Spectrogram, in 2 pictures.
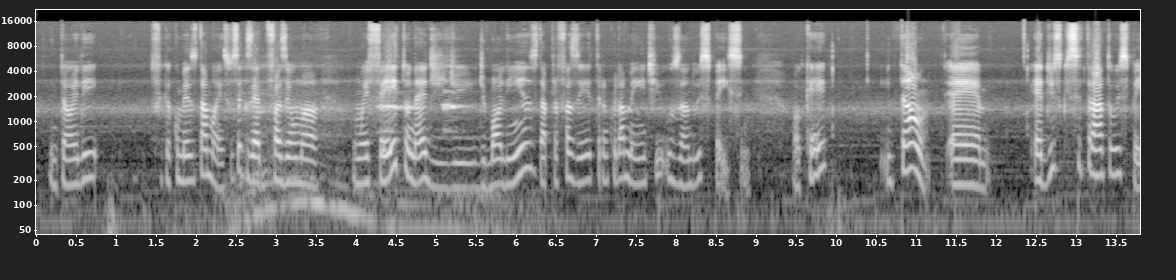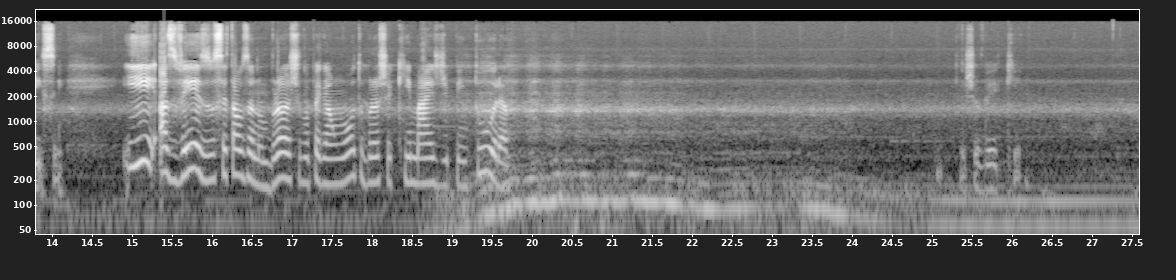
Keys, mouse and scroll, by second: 16.7 click, 17.9-19.8 drag, 20.5-21.7 drag, 22.9-27.0 drag.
